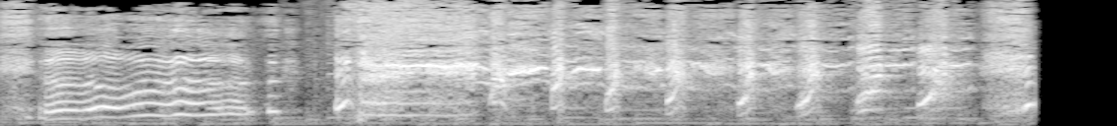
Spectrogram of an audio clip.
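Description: Laughter over a music track: first a long, wavering laugh, then a fast run of short rising laughs over a held high note. The sound cuts off abruptly about half a second before the end.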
